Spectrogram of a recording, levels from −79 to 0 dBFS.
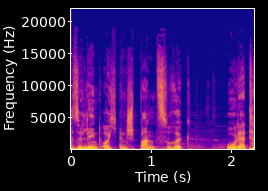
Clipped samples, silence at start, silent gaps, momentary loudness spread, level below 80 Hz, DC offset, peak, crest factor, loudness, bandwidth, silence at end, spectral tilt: under 0.1%; 0 s; none; 6 LU; -28 dBFS; under 0.1%; 0 dBFS; 14 dB; -16 LUFS; 16.5 kHz; 0 s; -5.5 dB/octave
